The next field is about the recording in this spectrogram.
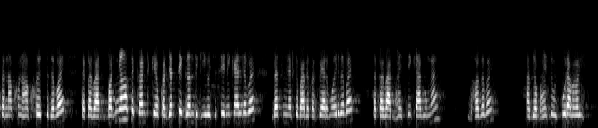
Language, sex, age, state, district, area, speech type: Maithili, female, 30-45, Bihar, Samastipur, urban, conversation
